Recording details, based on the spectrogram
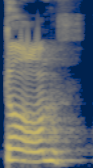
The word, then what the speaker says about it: dam: I looked at the Hebrew word for blood, and it's pronounced D-A-M, but it's Dom, and it's as in Adam.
